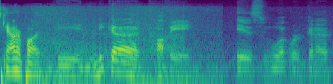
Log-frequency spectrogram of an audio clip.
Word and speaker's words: Nikka: drinking its counterpart the nica coffee is what we're gonna oh it's not nickel n-i-c-k-l-e no it's it's nika no i could pronounce this bottle nikka coffee exactly and this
